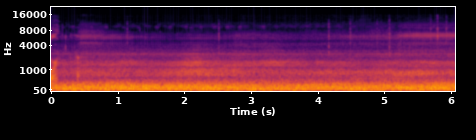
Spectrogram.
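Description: The eight turbofan engines of a Boeing B-52H Stratofortress at takeoff power as the bomber climbs away, a steady low rumble.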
